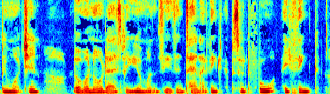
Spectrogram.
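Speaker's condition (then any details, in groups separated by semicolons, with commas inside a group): Cerebral palsy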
